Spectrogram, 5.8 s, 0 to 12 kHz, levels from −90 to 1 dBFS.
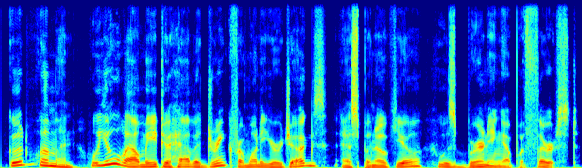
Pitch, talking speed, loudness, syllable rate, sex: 140 Hz, 235 wpm, -16 LUFS, 5.7 syllables/s, male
